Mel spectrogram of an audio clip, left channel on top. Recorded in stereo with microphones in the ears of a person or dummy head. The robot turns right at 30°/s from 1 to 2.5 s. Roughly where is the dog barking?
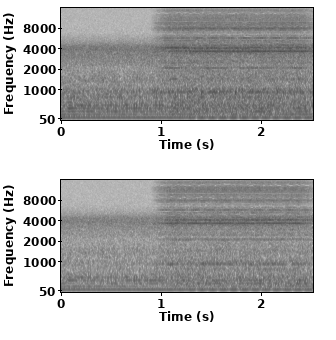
I don't hear a dog barking.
